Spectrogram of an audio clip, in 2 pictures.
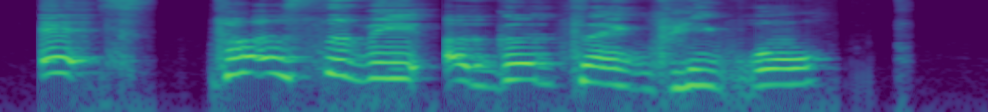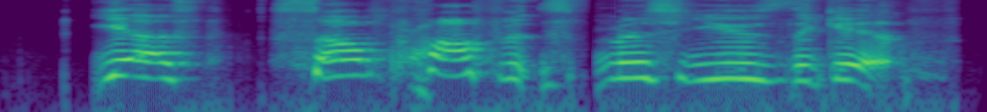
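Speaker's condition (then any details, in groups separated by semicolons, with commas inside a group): Cerebral palsy; several unnoticed strokes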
